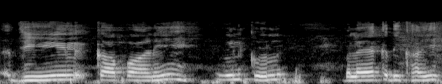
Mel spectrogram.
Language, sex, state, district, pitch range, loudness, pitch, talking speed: Hindi, female, Haryana, Charkhi Dadri, 190-215 Hz, -13 LUFS, 200 Hz, 80 wpm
